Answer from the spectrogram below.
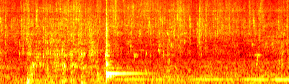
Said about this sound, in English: let me finish rinsing these off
